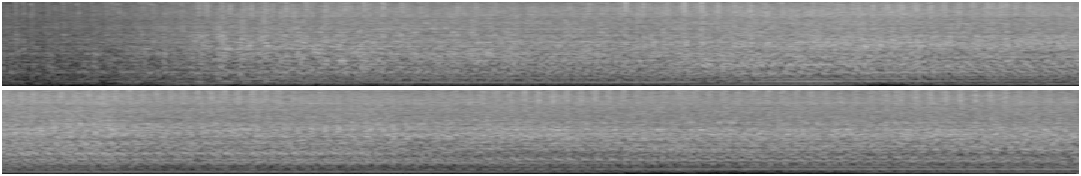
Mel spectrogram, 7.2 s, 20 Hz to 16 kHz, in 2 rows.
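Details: VW Golf VR6 2.9, 103,000 km, at idle after replacing upper hydraulic chain tensioner: busy metallic rustle and faint chatter; earlier chain-rubbing noise got louder, timing chain suspected, unconfirmed.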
